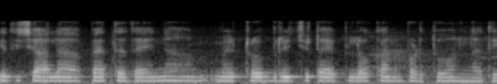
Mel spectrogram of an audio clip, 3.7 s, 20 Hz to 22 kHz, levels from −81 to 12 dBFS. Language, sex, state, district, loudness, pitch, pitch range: Telugu, female, Andhra Pradesh, Guntur, -16 LUFS, 185 Hz, 180-185 Hz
